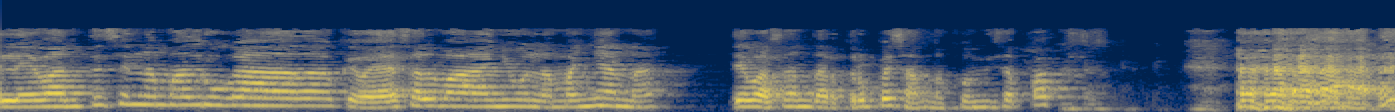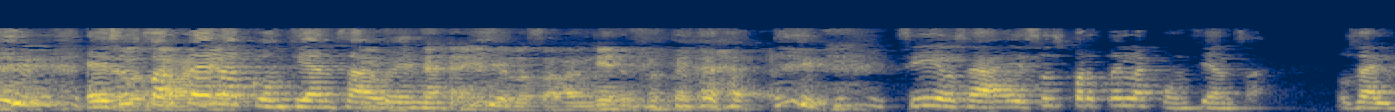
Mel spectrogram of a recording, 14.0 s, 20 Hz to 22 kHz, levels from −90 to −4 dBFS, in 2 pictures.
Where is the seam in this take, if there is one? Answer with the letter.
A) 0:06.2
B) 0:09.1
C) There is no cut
A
